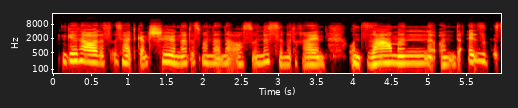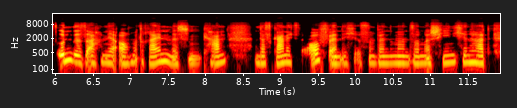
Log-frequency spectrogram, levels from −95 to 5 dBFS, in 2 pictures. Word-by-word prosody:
Genau, 220 -2 +5
das 195 - -6
ist 220 0 -6
halt 195 - -2
ganz - - +1
schön, 205 -4 +6
ne, 180 +2 -1
dass - - -5
man 195 -1 -6
dann - - -4
da - - -5
auch 175 - -5
so - - -3
Nüsse 195 -3 -3
mit 165 0 -9
rein 165 +1 +1 0.3
und 175 -5 -3
Samen 185 +2 +3
und 165 0 -6
all 215 0 +4
so 230 -2 -5
gesunde 220 - +2
Sachen 200 +2 -1
ja 185 - -1
auch 175 - +1
mit 210 +1 -10
reinmischen 175 - 0
kann 180 +1 0 0.4
und 185 -3 -9
das 180 - -4
gar 175 +1 +4
nicht 200 -1 -6
so - - -18
aufwendig 180 -6 +1
ist - - -10
und 185 0 -10
wenn 180 -1 -5
man 185 -1 -5
so - - -6
'n 180 - -5
Maschinchen 200 +2 0
hat, 185 -1 0
190 Hz, 210 wpm, -25 LUFS, 180-210 Hz, 0.4 s, schön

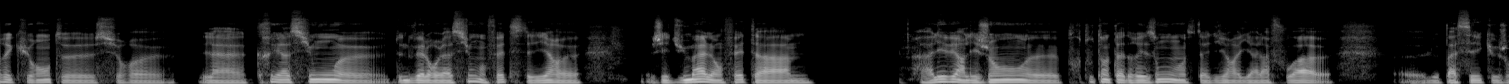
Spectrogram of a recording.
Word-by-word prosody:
récurrentes, 100 -2 -2
heu, 85 -1 -3
sur, 85 -2 -5
heu, 80 -1 -5 0.3
la 80 -1 -3
création, 110 -1 +3
heu, 85 -2 -2 0.2
de - - -6
nouvelles 95 +1 +3
relations 85 +9 +1
en 95 - -1
fait. 110 +5 -3
C'est-à-dire, 95 +2 0
heu, 85 -1 -1 0.7
j'ai 90 0 +1
du 95 +3 -2
mal, 115 +1 +7
en 95 -1 +2
fait, 105 +3 -3
à 85 -1 +3 1.2
à 90 -3 -6
aller 115 +6 +3
vers 120 -5 +3
les 95 -1 +1
gens, 100 +2 +4
heu, 85 -2 -2
pour - - -17
tout 115 +1 -5
un 110 - +4
tas 100 -1 +1
de 90 - -1
raisons, 95 +4 +2
hein. 95 - -2
C'est-à-dire 85 0 -4
il 80 - -5
y 85 - -2
a, 80 - -2
à - - -2
la 85 - -2
fois, 90 0 0
heu, - - -6 0.8
heu, 70 - -11
le 85 0 -7
passé 90 +3 -1
que 90 0 -7
je 85 - -5
90 Hz, 185 wpm, -25 LUFS, 85-100 Hz, 1.2 s, mal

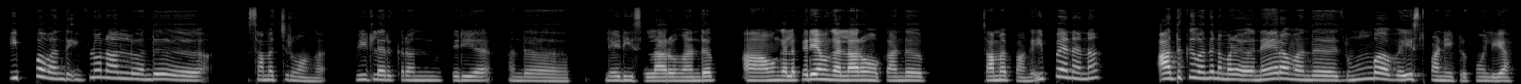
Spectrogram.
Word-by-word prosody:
இப்ப 305 +4 -3
வந்து 255 -2 -3
இவ்வளோ 320 +11 -5
நாள் 290 -1 0 0.2
வந்து 240 +2 0 1.0
சமச்சுருவாங்க. 200 -7 -6 0.4
வீட்ல 225 0 -4
இருக்கிறங் 200 -1 -5 0.3
பெரிய 190 0 -2 0.4
அந்த 175 0 -6 0.8
லேடீஸ் 185 -2 -3
எல்லாரும் 175 0 +1
வந்து 175 +2 +1 0.5
அவங்கள 195 +2 +3
பெரியவங்க 230 -2 +7
எல்லாரும் 200 0 +6
உட்கார்ந்து 185 0 -2 0.8
சமப்பாங்க. 195 -4 0
இப்ப 265 +6 -24
என்னனென்னா 280 -1 -1 0.7
அதுக்கு 285 +3 +3
வந்து, 290 +1 +1
நம்ம 245 -2 +1 0.3
நேரம் 260 0 +3
வந்து 205 0 -1 0.3
ரொம்ப 250 +6 -2 0.2
வேஸ்ட் 215 +2 0
பண்ணீட்டு 185 -4 -3
இருக்கோம் 175 +2 -8
இல்லையா? 170 +1 -1
200 Hz, 120 wpm, -25 LUFS, 185-245 Hz, 1.0 s, பெரியவங்க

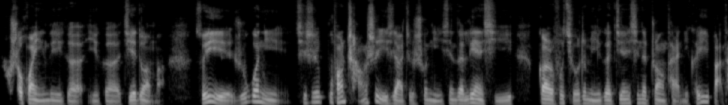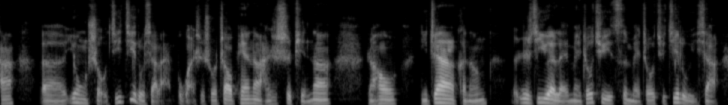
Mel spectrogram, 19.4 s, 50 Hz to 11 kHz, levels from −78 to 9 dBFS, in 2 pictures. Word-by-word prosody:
受 - - +4
欢 115 -3 +5
迎 100 +1 -4
的 100 - -4
一 95 -1 -4
个 - - -2
一 90 - -8
个 90 -1 -3
阶 110 +4 +2
段 - - +1
嘛。 - - -10 0.4
所 - - 0
以 120 -12 +5
如 120 +9 -5
果 170 -1 +5
你 110 -10 -4
其 - - -5
实 150 +5 -1
不 150 -1 -8
妨 140 +4 +4
尝 - - +3
试 - - +3
一 105 - 0
下， 105 - +2
就 105 - -9
是 100 - -6
说 - - -2
你 95 -3 -5
现 110 +2 -6
在 110 -1 +2
练 115 0 +3
习 100 +2 -3 0.3
高 125 - +6
尔 115 -2 +8
夫 115 +4 -4
球 100 -3 -1
这 115 - -4
么 105 - -3
一 100 0 -2
个 105 0 +1
艰 120 +2 -2
辛 125 +1 -3
的 120 - 0
状 100 -1 -1
态， - - -2
你 - - -12
可 - - -3
以 165 - -2
把 160 - 0
它， 115 +1 -3 0.3
呃， 95 0 -3
用 130 -3 -3
手 - - 0
机 145 +3 -4
记 215 +8 0
录 140 - -2
下 - - -2
来， - - -9
不 - - -10
管 - - -3
是 - - -6
说 100 - -3
照 110 +1 +4
片 115 0 0
啊 110 - +2
还 95 +1 -4
是 100 - -4
视 - - +3
频 - - -3
呢。 110 -1 +1 0.4
然 - - -4
后 110 -1 +1 0.3
你 100 - -5
这 135 - +3
样 125 -3 +10
可 - - -5
能 95 +4 -6 0.3
日 130 -1 -2
积 135 +4 0
月 130 -4 +8
累， 90 -3 -1
每 95 -1 -6
周 130 +8 0
去 130 -4 0
1 110 - -5
次， 120 - -4
每 90 -5 -6
周 105 +4 -5
去 105 - -5
记 140 +7 0
录 110 -8 -4
一 85 - -12
下， - - -3
110 Hz, 285 characters per minute, -26 LUFS, 100-125 Hz, 0.4 s, 样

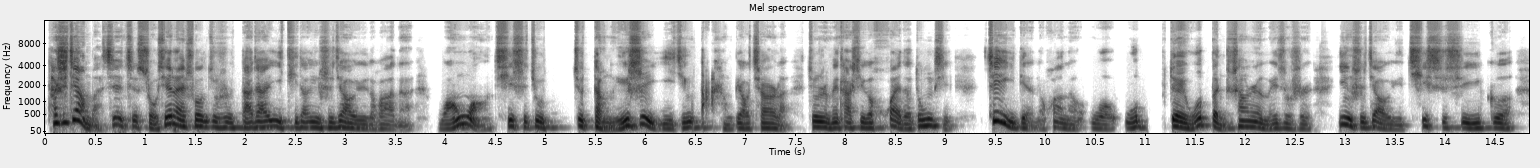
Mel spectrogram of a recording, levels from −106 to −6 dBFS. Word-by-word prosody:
它 240 - +2
是 240 +1 +9
这 320 +6 +6
样 300 - +3
的， - - -8
这 170 -5 0
首 145 - 0
先 210 +2 +5
来 175 -6 +5
说 155 +2 +3
呢， 140 - +1
就 140 - -1
是 130 0 -1
大 125 -1 -1
家 140 +1 +1
一 150 -2 +3
提 130 -1 -5
到 130 0 -3
应 135 -2 +1
试 125 +1 -1
教 125 -4 +1
育 105 -1 -3
的 95 - -9
话 100 0 -7
呢， 85 -2 -13 0.3
往 - - +2
往 90 +5 0
其 160 - +1
实 150 -3 -1
就 130 -1 0 0.2
就 165 - +2
等 145 -4 0
于 - - +5
是 175 +5 +5
已 105 +1 -2
经 130 +6 -1
打 145 - -7
上 100 - -10
标 110 +2 -2
签 120 +1 -1
儿 115 - 0
了， 95 -5 -9 0.2
就 145 - +2
认 135 -3 +4
为 125 - +1
它 125 0 -3
是 125 +2 -2
一 - - +1
个 125 - +2
坏 125 +4 -3
的 105 -1 -3
东 165 +6 +2
西， 170 - -4 0.3
这 295 - +6
一 245 - +5
点 125 0 -3
儿 - - -15
的 - - -15
话 135 -3 -7
呢， 105 -3 -5 0.2
我 105 -4 -7
我 130 +2 -2 0.2
对， 150 -5 +7
我 135 +11 +3
本 185 - 0
质 - - -9
上 150 -2 0
认 130 -6 +1
为 105 +3 -4
就 115 0 -5
是 100 -1 -9 0.2
应 195 -3 +3
试 135 -5 -2
教 110 -4 -2
育 90 -1 -10
其 90 - -1
实 155 -5 -2
是 125 0 -3
一 120 0 +2
个 120 -1 -3
130 Hz, 325 characters per minute, -23 LUFS, 115-150 Hz, 0.3 s, 是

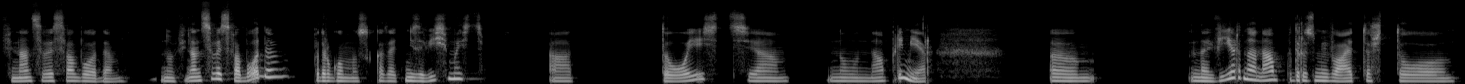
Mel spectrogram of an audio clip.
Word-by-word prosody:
Финансовая 160 +2 0
свобода. 155 -5 0 0.4
Ну, 155 -3 -2
финансовая 185 - +3
свобода, 255 - +3 0.3
по-другому 160 -2 0
сказать, 150 0 -2
независимость. 250 - +1 0.6
А. 150 0 -3 0.9
То 145 +2 +2
есть, 230 -2 -2
а, 155 -1 -1 0.5
ну, 160 -1 -4
например. 155 - 0 1.2
эм, 155 -2 0 0.9
наверно, 185 - +3
она 200 +1 +4
подразумевает 170 -6 +1
то, 170 - -2
что, 150 -2 -1
160 Hz, 80 wpm, -29 LUFS, 150-185 Hz, 1.2 s, она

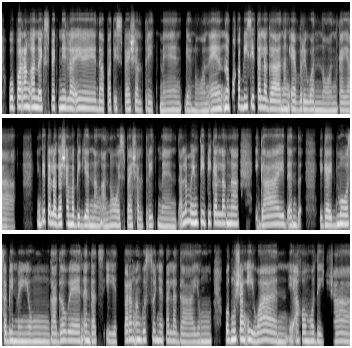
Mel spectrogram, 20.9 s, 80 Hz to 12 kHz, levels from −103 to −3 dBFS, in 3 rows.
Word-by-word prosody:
Oh, 245 - +4
parang 255 +1 +5
ano, 240 -2 +6
expect 235 +1 0
nila 225 -1 +3
eh, 215 -1 +2
dapat 200 0 -3
special 195 -2 +1
treatment, 175 0 -6
gano'n. 165 -2 -6
Eh, 200 +3 +3
napaka-busy 245 +2 +1
talaga 210 -5 +3
ng 195 0 -1
everyone 185 -2 -1
no'n 170 0 -4
kaya 170 -2 -5 0.4
hindi 235 +2 -1
talaga 230 -4 +5
siya 230 0 +12
mabigyan 195 -2 0
ng 180 -1 -2
ano, 195 +4 -3
special 190 -2 -2
treatment. 180 -4 -5
Alam 270 +5 0
mo - - +3
'yon, 255 0 +5
tipikal 250 -2 0
lang 235 0 0
na 235 - +2 0.4
i-guide 215 +3 0
and 200 +1 0 0.5
i-guide 190 -1 0
mo. 225 +1 +3
Sabihin 205 -2 0
mo 195 - -1
yung 190 0 -1 0.3
gagawin 210 +2 -1
and 210 -1 +1
that's 195 - -6
it. 185 -2 -7
Parang 225 +1 0
ang 230 - +2
gusto 225 +1 -4
niya 210 -2 -1
talaga 185 -4 -6
yung 185 +1 -4 0.3
huwag 220 -1 0
mo - - +6
siyang 240 -3 +5
iwan, 205 -2 0
i-accommodate 200 -5 -3
siya. 195 +1 -6
200 Hz, 155 wpm, -22 LUFS, 185-225 Hz, 0.5 s, siya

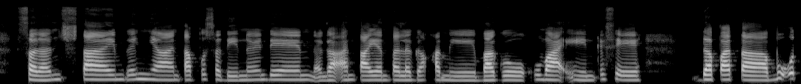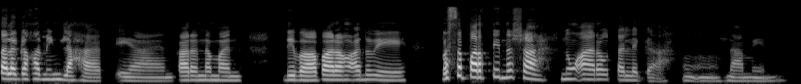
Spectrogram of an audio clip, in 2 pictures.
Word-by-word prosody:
sa 220 -3 +2
lunch 205 +4 -3
time 225 -1 +3
ganyan, 220 -3 -2
tapos 215 +3 -3
sa 220 - -3
dinner 205 +2 -6
din 215 -1 -2
nag-aantayan 200 +1 0
talaga 205 0 -2
kami 190 -2 -4
bago 195 0 +2
kumain 210 -2 +1
kasi 220 -4 -3 0.6
dapat 225 0 +5
ah 200 -2 +6
buo 255 +6 -2
talaga 250 -2 +4
kaming 240 -1 -3
lahat 180 -5 -3 0.2
iyan. 165 -2 -9
Para 195 +1 -1
naman 200 -1 -5 0.5
'di 210 0 -1
ba 195 -1 +3
parang 215 -2 +4
ano 215 +2 -2
eh 195 -2 -7 0.3
basta 405 - +2
parte 330 0 +4
na 320 - -1
siya 275 -8 +2 0.2
nung 245 0 -5
araw 235 -1 0
talaga 195 -6 -10 0.6
namin. 160 0 -13
205 Hz, 135 wpm, -21 LUFS, 195-225 Hz, 0.6 s, ah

